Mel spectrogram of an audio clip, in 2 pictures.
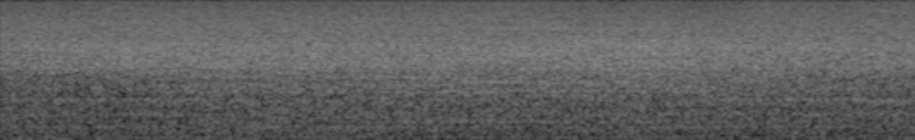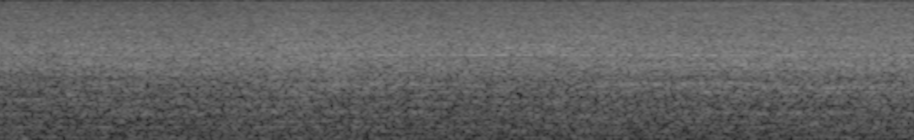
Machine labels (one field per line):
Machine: fan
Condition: abnormal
